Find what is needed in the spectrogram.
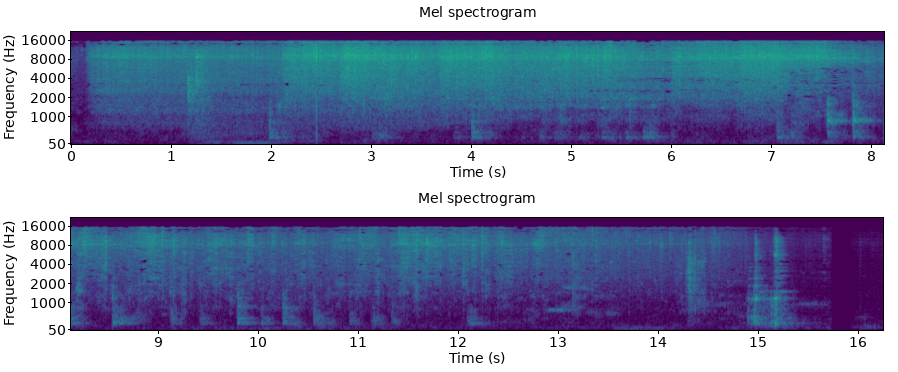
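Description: Ginger paste sizzling loudly as it drops into hot oil with frying onions and green chillies in a non-stick kadai. A wooden spatula then stirs and scrapes the mixture in short strokes as the sizzle dies down.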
